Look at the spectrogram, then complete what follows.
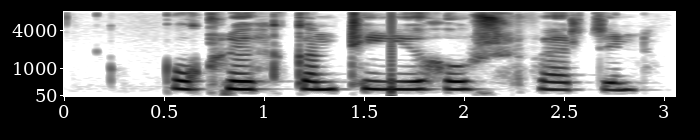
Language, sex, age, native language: Icelandic, male, 10, Icelandic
